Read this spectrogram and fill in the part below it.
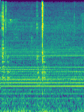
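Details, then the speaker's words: Mobile home AC condenser outside: steady electrical hum with a buzzy edge, the contactor chattering instead of pulling in cleanly; ants are crawling over it, most likely ants in the contactor, so the contactor is being replaced. "I see ants crawling all over it so I'm suspecting that's what our problem is I just tell you what my meter's reading I can hear it buzzing"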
